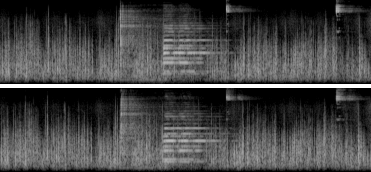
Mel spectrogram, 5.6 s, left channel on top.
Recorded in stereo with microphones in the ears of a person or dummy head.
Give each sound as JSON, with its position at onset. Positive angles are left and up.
{"t": 1.8, "sound": "a car horn", "side_deg": 85, "distance_m": 6.0}
{"t": 3.4, "sound": "hammering", "side_deg": 25, "distance_m": 0.8}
